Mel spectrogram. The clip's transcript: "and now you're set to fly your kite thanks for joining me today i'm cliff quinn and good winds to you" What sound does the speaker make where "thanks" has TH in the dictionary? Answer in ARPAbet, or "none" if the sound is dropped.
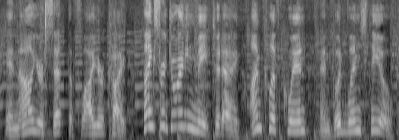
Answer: TH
